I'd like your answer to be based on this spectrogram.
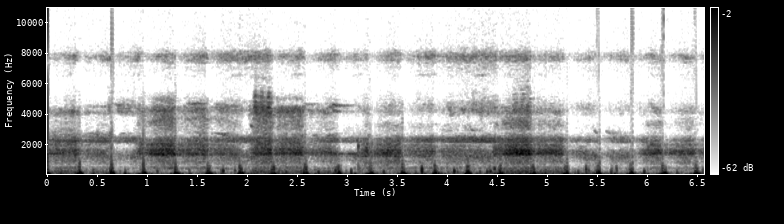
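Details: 35-year-old male after jogging, recorded at the tricuspid valve area: fast regular heartbeat about 94 beats a minute with clear lub-dub sounds; normal heart sounds raised by exercise.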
